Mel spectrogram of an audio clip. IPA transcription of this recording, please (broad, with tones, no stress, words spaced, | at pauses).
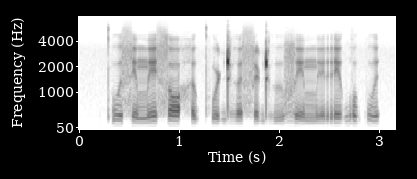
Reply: kʷʼɯ˥sɪ˧me˥ sɔ˥hə˧˥kʷʰɛ˧ ɖʱə˩˧sə˩ɖʱɯ˩˧ve˩ mɪ˩˧re˧˥ɡʷɯ˧˥kʷɪ˧˥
